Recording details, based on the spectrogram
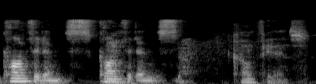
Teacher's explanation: confidence is with a big stress at the beginning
